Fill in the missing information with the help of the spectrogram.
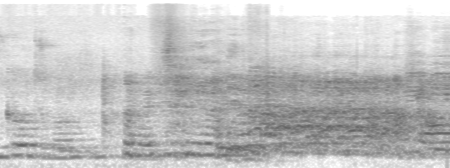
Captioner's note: laugh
